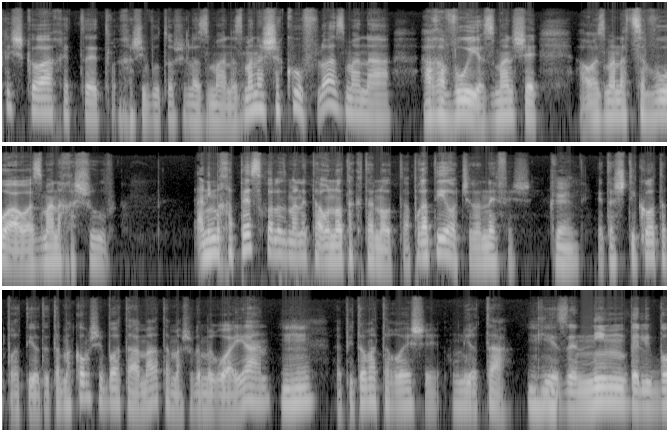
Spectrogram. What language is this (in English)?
Hebrew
